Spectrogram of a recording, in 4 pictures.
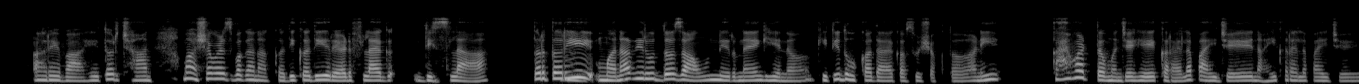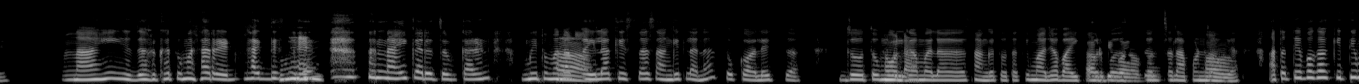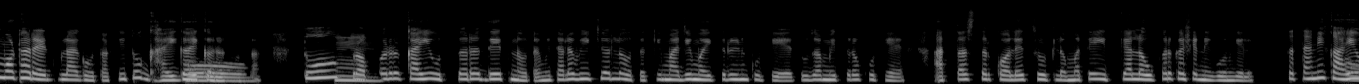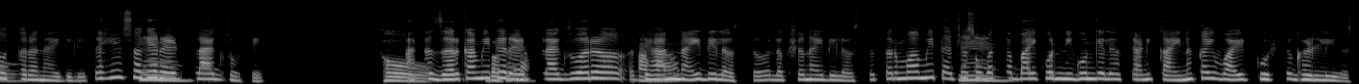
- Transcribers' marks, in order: laughing while speaking: "तुम्हाला रेड फ्लॅग दिसले तर नाही करायचं"; other background noise; laughing while speaking: "हं"; in English: "प्रॉपर"
- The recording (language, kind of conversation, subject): Marathi, podcast, प्रेमासंबंधी निर्णय घेताना तुम्ही मनावर विश्वास का ठेवता?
